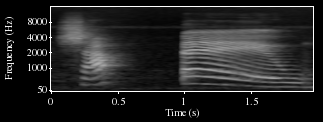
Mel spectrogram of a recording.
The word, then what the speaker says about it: chapéu: aulas falei que sempre aquela sílabazinha que tem um acento, ou o acento circunflexo, ou o acento agudo, essa sílabazinha da palavra será a sílaba tônica, pois ela é a sílaba que ela é pronunciada com mais força, é aquela sílaba mais forte.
